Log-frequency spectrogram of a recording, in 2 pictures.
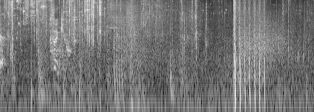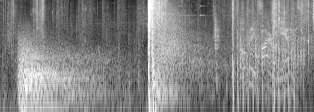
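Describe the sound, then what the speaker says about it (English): Video game combat in a battle-royale style shooter: sharp bursts of gunfire and mechanical clatter, with a couple of loud booming impacts, mixed under brief voiced game callouts. "Opening fire on the enemy."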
